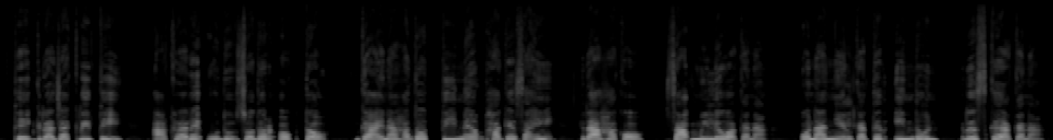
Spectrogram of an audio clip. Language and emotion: Santali, happy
